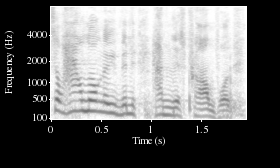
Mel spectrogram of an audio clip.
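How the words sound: It is said warmly, with empathy.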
